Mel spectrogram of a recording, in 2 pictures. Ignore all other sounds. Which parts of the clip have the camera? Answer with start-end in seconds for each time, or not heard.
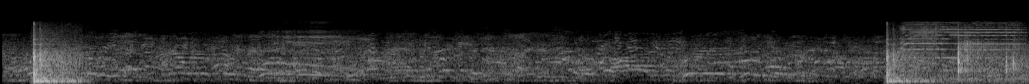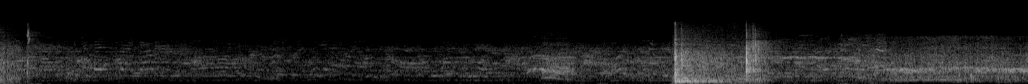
not heard.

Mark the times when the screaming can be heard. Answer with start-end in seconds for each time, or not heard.
2.5-3.7, 8.9-10.3, 15.6-16.8.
